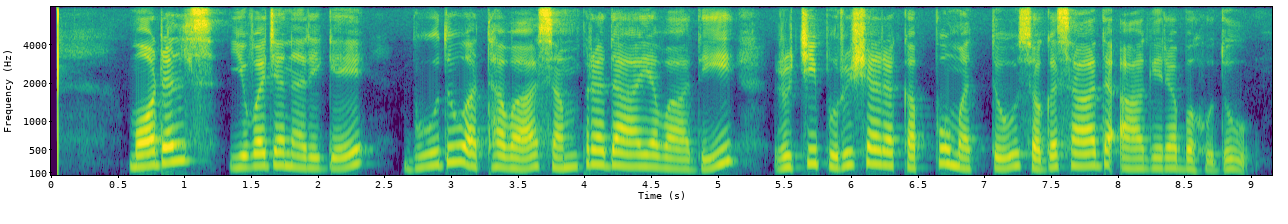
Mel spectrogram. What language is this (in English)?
Kannada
